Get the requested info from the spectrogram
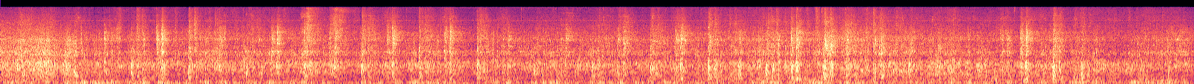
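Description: Express passenger train running at speed, heard from an open coach door: a steady rumble from the wheels and coaches with frequent sharp clicks as the wheels pass over rail joints.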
